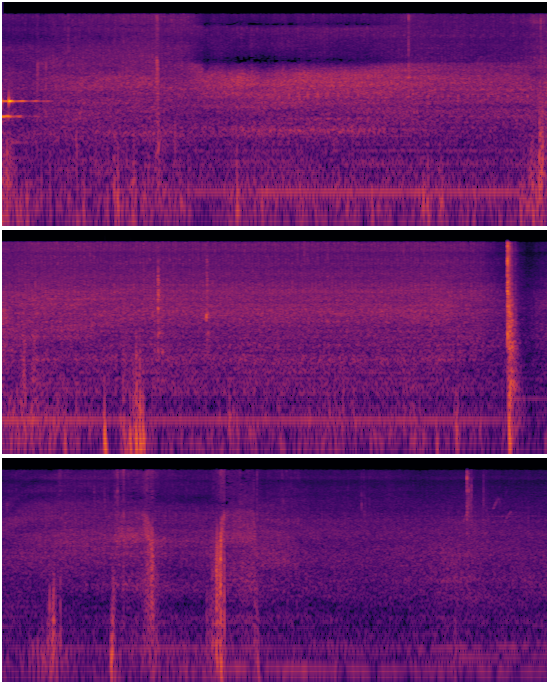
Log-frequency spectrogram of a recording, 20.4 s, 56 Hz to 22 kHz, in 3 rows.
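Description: Honda Today's MTREC three-cylinder engine idling steadily with the bonnet open. About 13 seconds in a single sharp bang, the bonnet being shut, after which the idle sounds lower and more muffled. A few lighter knocks follow.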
